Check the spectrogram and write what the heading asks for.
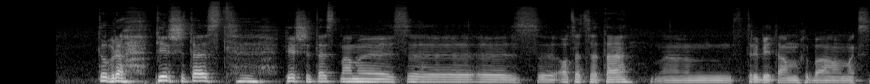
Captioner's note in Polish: westchnienie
